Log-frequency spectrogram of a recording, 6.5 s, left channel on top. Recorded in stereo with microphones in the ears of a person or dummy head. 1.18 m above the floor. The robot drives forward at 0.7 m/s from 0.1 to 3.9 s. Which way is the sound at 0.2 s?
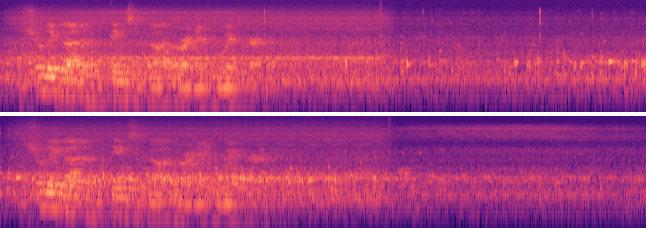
20° left (ahead or behind).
